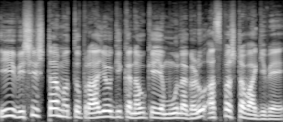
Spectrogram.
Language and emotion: Kannada, neutral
